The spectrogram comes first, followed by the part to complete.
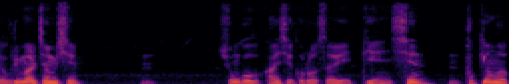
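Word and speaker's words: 点心: 점심, 한자의 점심의 북경어 중국어 발음입니다. 디엔신.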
